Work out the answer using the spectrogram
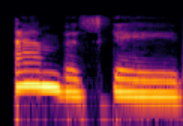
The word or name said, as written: ambuscader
